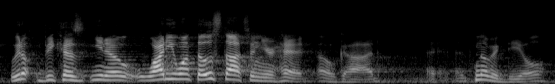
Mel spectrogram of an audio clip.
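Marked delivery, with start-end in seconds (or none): 3.2-5.5 mumbled, much softer eye-rolling brush-off; whiny dismissive mock. Pastor mimics churchgoers waving off God's commands, softer and whiny. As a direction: sigh it off like a bored teen. Mocking people who dismiss God.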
